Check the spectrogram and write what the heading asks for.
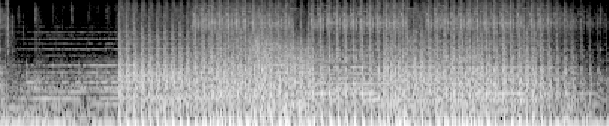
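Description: Sustained low music tones over a rumble, then heavy, rapid automatic gunfire breaks in about a second and a half in and keeps up as a dense, continuous rattle of shots.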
